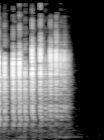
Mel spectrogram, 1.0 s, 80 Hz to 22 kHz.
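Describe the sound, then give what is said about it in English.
A twelve-sided die is rolled on a table for initiative in a tabletop role-playing game, clattering in a quick run of about a dozen bright, tumbling clicks that speed up and fade within a second, with no talking; it lands on two. “it's a D12 difficulty for everything. Players roll for their actions”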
